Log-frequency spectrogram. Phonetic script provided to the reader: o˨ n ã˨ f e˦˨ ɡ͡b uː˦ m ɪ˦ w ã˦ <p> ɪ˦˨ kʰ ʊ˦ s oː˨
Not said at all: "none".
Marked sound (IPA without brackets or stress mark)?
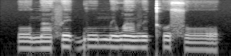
β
